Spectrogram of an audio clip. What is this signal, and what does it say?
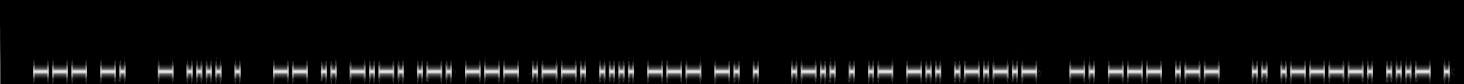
Morse code, heard as a keyed tone, about 25 wpm, 600 Hz. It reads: ON THE MICROPHONE LEAD. NOW I'VE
